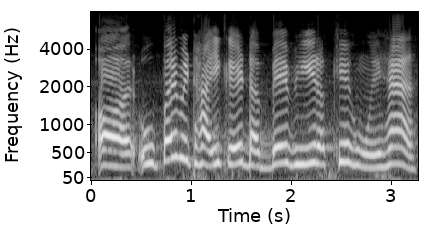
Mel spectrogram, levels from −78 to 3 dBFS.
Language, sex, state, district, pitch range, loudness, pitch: Hindi, female, Punjab, Pathankot, 265-310 Hz, -10 LUFS, 295 Hz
